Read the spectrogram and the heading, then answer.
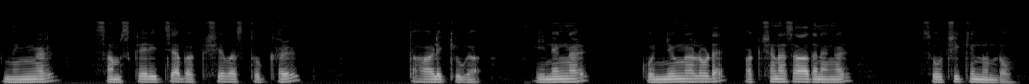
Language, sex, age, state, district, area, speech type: Malayalam, male, 45-60, Kerala, Wayanad, rural, read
